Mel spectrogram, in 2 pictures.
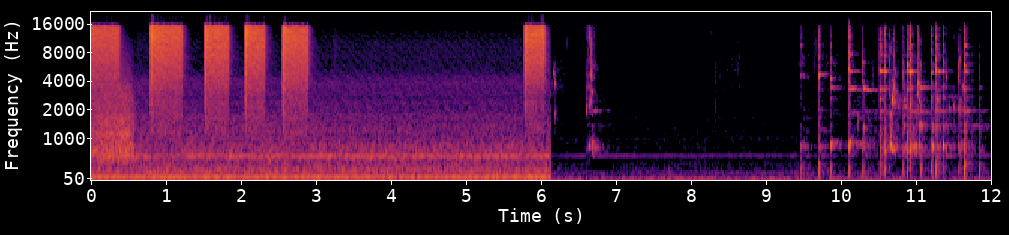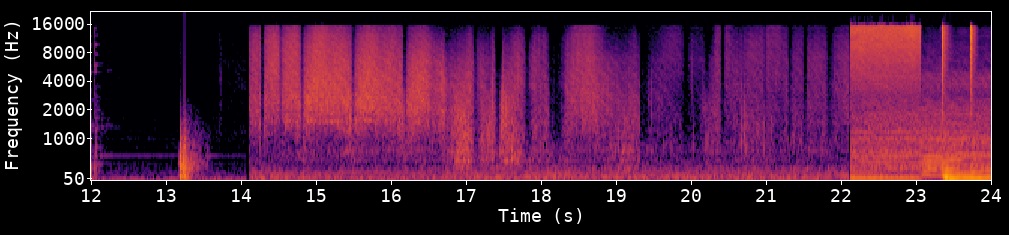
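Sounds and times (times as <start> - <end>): steady rubbing like sanding: 14.1 - 22.2.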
